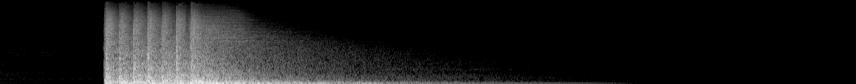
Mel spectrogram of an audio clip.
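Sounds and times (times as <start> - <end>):
drums: 1.0 - 4.8.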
